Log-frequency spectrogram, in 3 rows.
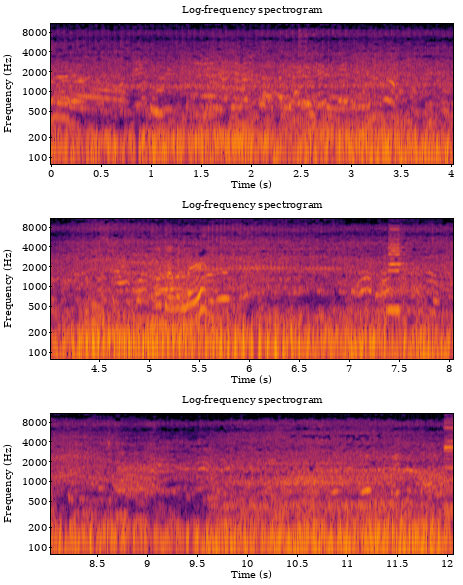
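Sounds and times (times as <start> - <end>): bystanders talking: 0.0 - 12.0
traffic rumble: 0.0 - 12.0
vehicle horn toot: 7.4 - 7.6.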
